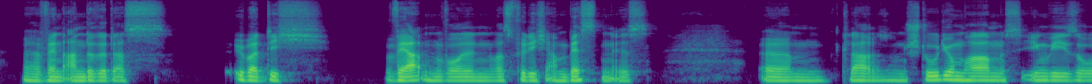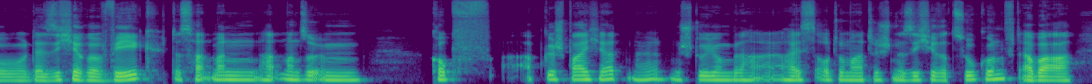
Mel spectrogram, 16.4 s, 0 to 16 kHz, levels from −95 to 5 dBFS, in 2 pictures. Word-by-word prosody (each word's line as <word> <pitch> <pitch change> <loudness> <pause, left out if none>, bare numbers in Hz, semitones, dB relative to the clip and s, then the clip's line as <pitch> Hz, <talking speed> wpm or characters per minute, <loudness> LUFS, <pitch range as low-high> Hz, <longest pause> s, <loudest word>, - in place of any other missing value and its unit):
äh, 115 -3 -1
wenn 115 -2 +2
andere 115 +1 +2
das 110 -1 -5 0.4
über - - +5
dich - - -4 0.4
werten 120 -1 +4
wollen, 115 -1 +1
was 115 0 -2
für 125 - -1
dich 115 -2 0
am 110 0 -1
besten 120 +1 +1
ist. 105 0 -6 0.8
Ähm, 110 -1 -1
klar, 120 -1 +1
so 120 - -6
'n 115 -1 -4
Studium 130 -1 +3
haben 125 0 +5
ist 120 +1 -7
irgendwie 120 -1 0
so 115 -1 -2
der 115 0 -1
sichere 125 -2 +1
Weg. 155 +6 +3
Das 140 - -6
hat - - +1
man 135 -1 +1
hat 135 +5 -1
man 145 -3 0
so 140 - +1
im 130 -1 -2 0.5
Kopf - - -3
abgespeichert, 150 +2 -1
ne? 145 +1 -2
'N 140 - -4
Studium 130 -1 0
bed 130 0 -1
äh, - - -1
heißt 130 0 -3
automatisch 130 0 -2
'ne - - -1
sichere 130 -1 -1
Zukunft, 150 +4 0
aber 120 -1 +5
125 Hz, 170 wpm, -24 LUFS, 115-135 Hz, 0.8 s, über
